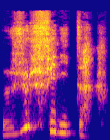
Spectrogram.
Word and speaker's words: wulfénite: Alors, cette pierre, qui a vraiment un aspect très particulier, elle s'appelle la wulfénite. Ça s'écrit W-U-L-F-E-N-I-T-E.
